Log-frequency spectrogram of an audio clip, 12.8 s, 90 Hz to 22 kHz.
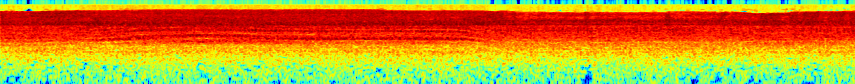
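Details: DIY gas jet turbine go-kart built around a turbocharger, diesel-fuelled afterburner, idle about 22000 rpm: loud steady even roar with high hiss, no piston throb; healthy normal running.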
